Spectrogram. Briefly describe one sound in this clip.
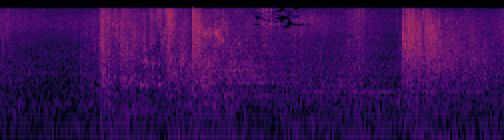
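Fantasy game spell effects whoosh and crackle in short bursts.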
